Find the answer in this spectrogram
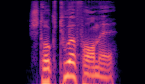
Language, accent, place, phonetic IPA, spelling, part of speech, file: German, Germany, Berlin, [ʃtʁʊkˈtuːɐ̯ˌfɔʁml̩], Strukturformel, noun, De-Strukturformel.ogg
- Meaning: structural formula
